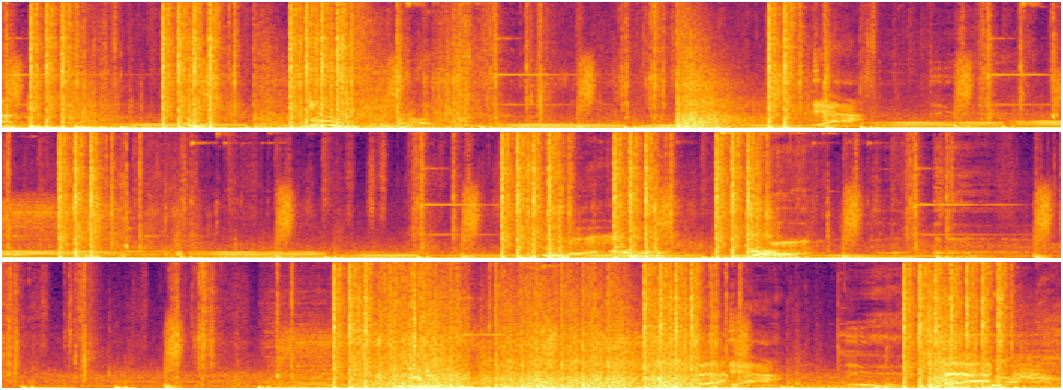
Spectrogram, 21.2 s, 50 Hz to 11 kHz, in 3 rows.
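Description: Bursts of Fallout 76 gunfire crackle almost nonstop, loud rapid shots and automatic volleys piling up with short breaks, while a voice talks over the shooting.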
